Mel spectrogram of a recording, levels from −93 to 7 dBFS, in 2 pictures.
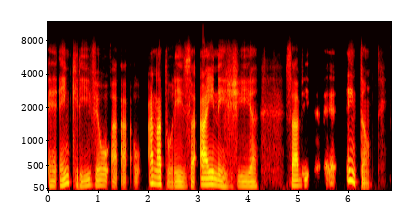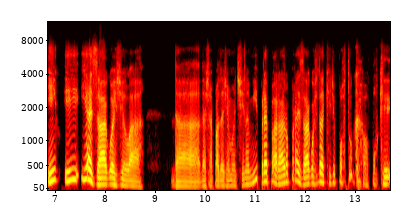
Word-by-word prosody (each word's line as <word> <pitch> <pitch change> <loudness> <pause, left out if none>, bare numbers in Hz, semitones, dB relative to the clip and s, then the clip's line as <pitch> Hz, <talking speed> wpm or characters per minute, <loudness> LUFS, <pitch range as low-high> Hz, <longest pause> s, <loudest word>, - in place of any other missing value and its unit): É 100 -1 -5
é 105 - -3
incrível 110 - -4
a - - -4
a - - -5
o - - -13
a 145 - +2
natureza, 95 -9 -2
a 125 0 +6
energia, 95 -5 -2 0.5
sabe, 105 +2 -1 0.3
é 475 0 -7
é 465 - -12 0.2
então, 190 -5 -2 0.4
e 190 +6 +6 0.2
e 220 +8 +3
e 230 +1 +3
as 175 - +8
águas 130 -2 +6
de 120 0 -2
lá 95 -5 0 0.6
da 95 -2 -1
da 100 - -4
Chapada 100 +2 -3
Diamantina 105 +5 -5
me 185 - -2
prepararam 165 -4 +4
para 195 - -3
as 160 -7 0
águas 140 +2 +2
daqui 165 -2 +2
de 165 - -5
Portugal 160 - -6
porque 135 0 -2
115 Hz, 150 wpm, -22 LUFS, 95-155 Hz, 0.6 s, as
